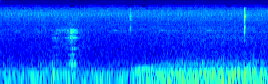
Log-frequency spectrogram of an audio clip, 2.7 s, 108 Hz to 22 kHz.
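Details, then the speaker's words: 1975 Chevy C10 with a swapped-in 1983-87 C10 climate control unit, blower on the brown wire (low speed; orange is high): soft low airy hum settling to an even steady whoosh, heater blower running smoothly on low. "Orange is the high and brown is just our low speed"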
